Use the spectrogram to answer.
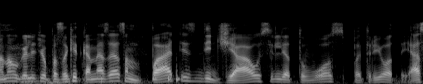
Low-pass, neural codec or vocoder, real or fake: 7.2 kHz; none; real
